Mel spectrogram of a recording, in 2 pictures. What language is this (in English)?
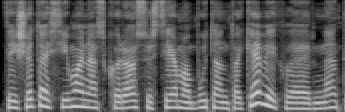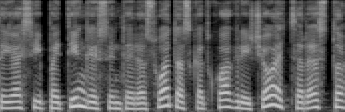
Lithuanian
